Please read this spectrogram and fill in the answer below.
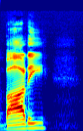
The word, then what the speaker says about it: Bodie: The natives of the area call it Bodie. It is phonetically, it is Bodie, and it is spelled like Bodie, like the character. I'm Johnny Utah. That's Bodie.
